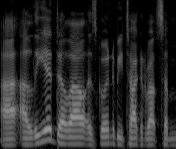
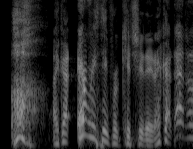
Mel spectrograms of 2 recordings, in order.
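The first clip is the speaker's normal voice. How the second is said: put-on woman's gasping voice, higher; 5 semitones higher than usual. Retelling his partner hearing the guest's brand name: imitating his partner. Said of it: "that's just my version of her".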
